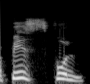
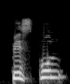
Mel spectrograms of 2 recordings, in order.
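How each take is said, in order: First: peaceful slowly split, পিস, ফুল; two separate syllables. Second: Said in the usual way. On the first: Shown as a demonstration. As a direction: pause inside peaceful after পিস. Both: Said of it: "two syllable".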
